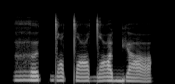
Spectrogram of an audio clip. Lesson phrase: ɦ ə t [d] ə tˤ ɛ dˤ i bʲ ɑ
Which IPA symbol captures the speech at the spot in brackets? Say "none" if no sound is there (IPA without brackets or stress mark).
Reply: d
